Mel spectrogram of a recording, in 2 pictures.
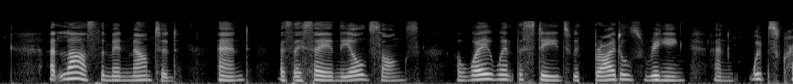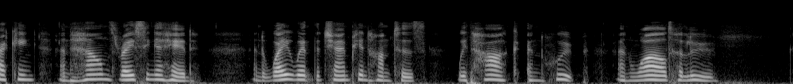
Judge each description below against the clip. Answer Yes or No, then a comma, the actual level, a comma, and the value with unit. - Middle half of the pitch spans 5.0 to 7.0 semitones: No, average, 2.8 semitones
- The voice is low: No, high, 200 Hz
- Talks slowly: No, average, 150 wpm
